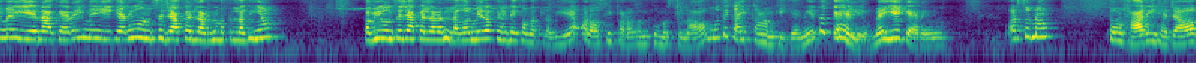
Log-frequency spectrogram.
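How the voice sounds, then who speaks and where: An earnest young daughter-in-law, played by a woman, lectures her mother-in-law in a fairly high voice. She reasons patiently and at length. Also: expressive, normal speed, dark tone. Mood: pleading. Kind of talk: comedy sketch acting.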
